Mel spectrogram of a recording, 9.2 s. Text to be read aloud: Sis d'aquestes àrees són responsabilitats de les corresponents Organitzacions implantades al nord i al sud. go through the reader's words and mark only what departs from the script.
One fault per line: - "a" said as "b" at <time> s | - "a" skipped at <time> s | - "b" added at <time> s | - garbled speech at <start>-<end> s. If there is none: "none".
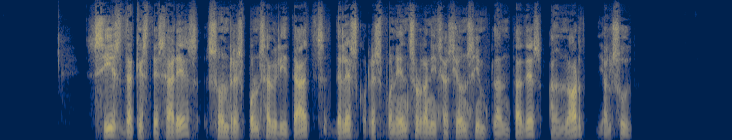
none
